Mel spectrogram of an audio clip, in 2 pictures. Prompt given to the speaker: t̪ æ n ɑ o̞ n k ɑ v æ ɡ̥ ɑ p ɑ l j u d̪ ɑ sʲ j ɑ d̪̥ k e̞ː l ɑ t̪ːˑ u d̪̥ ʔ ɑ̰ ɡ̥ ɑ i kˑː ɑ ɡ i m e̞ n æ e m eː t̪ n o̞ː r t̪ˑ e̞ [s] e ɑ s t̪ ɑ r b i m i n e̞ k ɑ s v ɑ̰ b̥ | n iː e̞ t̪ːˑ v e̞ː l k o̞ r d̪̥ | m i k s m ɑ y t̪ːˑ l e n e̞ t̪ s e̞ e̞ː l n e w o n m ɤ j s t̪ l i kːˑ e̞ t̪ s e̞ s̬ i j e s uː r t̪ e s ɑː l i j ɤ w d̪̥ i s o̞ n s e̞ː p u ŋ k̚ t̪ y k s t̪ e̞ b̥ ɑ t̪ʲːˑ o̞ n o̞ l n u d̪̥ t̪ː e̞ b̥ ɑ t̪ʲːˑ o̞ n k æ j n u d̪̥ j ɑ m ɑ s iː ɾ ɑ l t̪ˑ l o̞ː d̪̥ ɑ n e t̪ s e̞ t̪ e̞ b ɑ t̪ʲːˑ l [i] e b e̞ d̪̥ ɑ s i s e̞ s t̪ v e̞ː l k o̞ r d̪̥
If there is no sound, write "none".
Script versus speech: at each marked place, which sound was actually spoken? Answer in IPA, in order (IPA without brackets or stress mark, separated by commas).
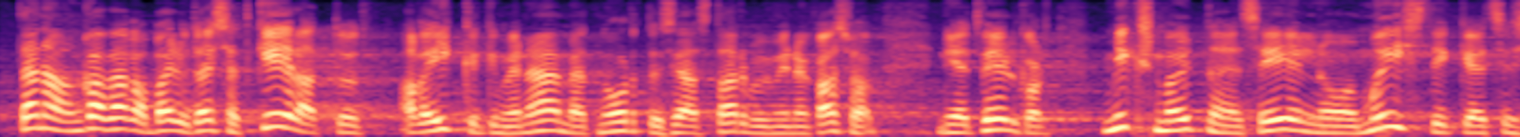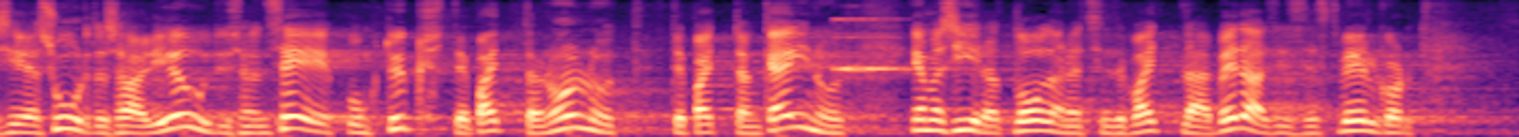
s, æ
